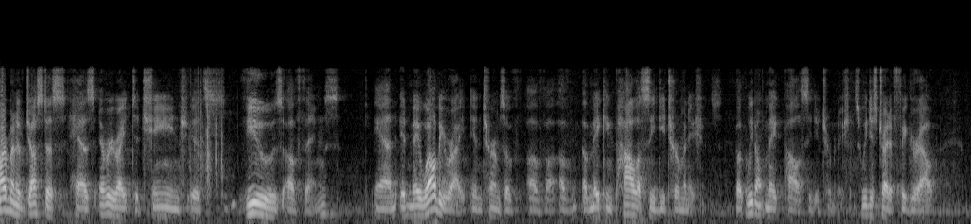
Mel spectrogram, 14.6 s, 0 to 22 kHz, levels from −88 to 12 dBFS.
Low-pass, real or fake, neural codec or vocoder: 7.2 kHz; fake; codec, 16 kHz, 8 kbps, FreqCodec, smaller model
